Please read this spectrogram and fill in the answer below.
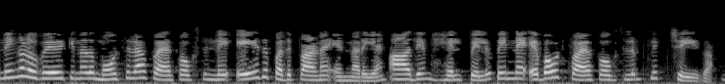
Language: Malayalam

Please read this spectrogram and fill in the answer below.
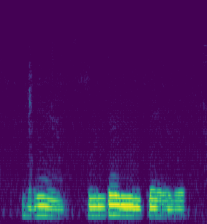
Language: Bangla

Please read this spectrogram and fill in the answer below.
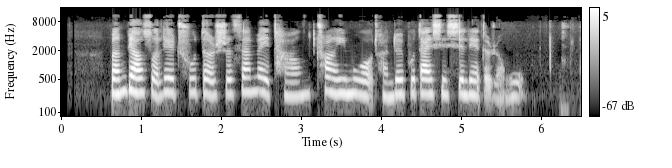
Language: Chinese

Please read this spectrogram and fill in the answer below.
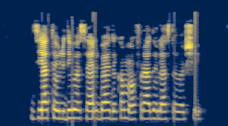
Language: Pashto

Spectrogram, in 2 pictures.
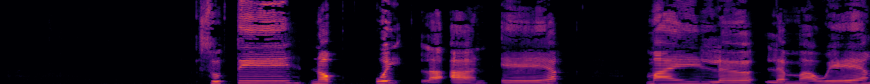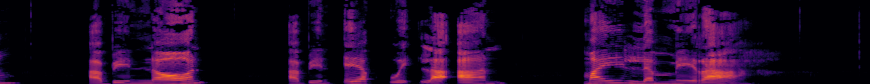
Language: Sa'ban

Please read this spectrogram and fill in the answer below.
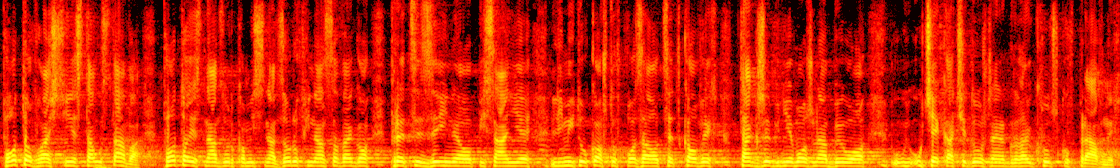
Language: Polish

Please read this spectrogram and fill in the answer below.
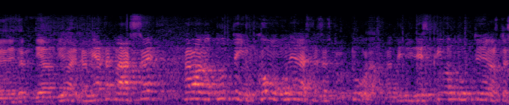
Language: Italian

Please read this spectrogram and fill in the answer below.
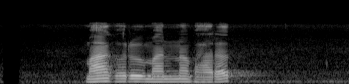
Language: Nepali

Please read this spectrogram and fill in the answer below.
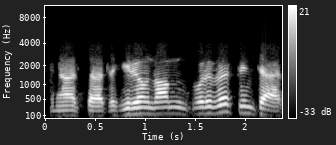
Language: Bangla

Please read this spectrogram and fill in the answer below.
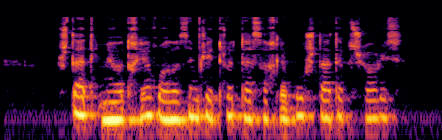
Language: Georgian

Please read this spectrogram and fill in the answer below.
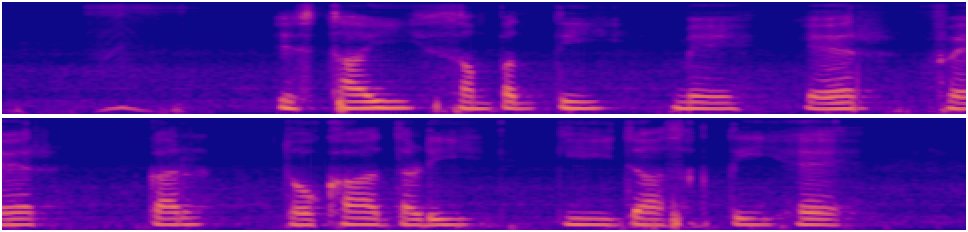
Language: Hindi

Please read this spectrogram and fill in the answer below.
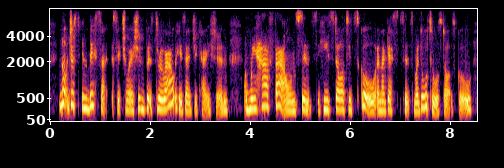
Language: English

